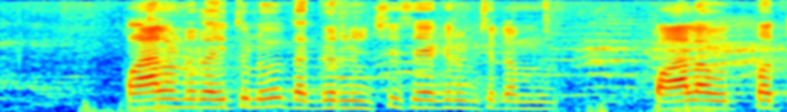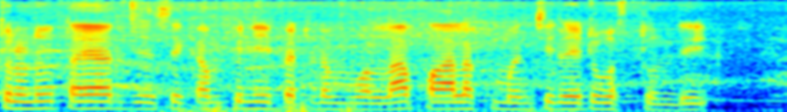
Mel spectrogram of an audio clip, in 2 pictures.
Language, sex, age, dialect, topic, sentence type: Telugu, male, 25-30, Central/Coastal, agriculture, statement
